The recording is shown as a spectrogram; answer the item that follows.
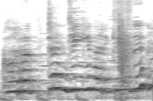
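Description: A young woman's voice in a sing-song chant, with a few sharp taps, the strongest near the end.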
